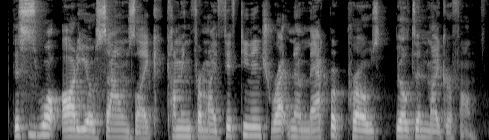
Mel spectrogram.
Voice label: Built in Macbook Pro Microphone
